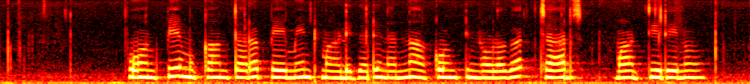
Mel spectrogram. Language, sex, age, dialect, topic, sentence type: Kannada, female, 18-24, Central, banking, question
